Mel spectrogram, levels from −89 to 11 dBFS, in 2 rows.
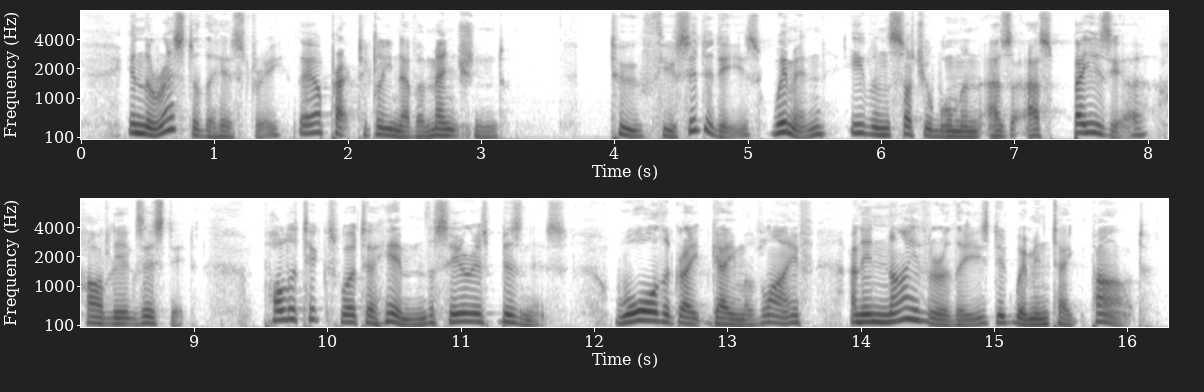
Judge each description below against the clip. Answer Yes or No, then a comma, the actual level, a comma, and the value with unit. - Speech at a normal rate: Yes, average, 160 wpm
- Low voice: No, medium, 150 Hz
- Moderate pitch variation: No, wide, 6.5 semitones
